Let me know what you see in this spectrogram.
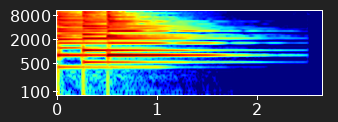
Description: C sharp 5th, G sharp, guitar chord

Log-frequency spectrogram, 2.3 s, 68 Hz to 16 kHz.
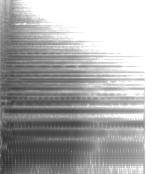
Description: Ab Minor Sharp 5th chord, Guitar; Abm#5 strummed; JGuitar

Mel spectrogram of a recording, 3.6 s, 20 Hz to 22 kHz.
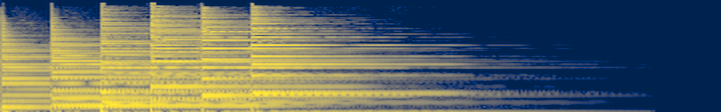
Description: Ab 13th down Guitar DADGAD; Ab13 arpeggiated; Ab13 Chord

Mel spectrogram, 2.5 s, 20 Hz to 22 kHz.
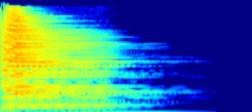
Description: Gb 7th Flat 9th Gb Guitar Open D

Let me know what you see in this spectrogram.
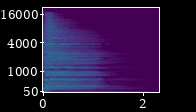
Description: Eb Major 11th G

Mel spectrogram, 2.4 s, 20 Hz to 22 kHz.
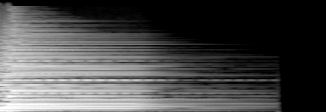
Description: G Minor 6th, Guitar Drop D

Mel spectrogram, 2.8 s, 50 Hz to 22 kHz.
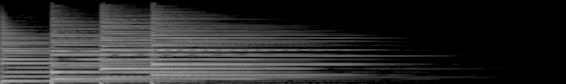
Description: Ab Minor Major 7th Ab, Guitar DADGAD; x,11,13,12,14,x; down

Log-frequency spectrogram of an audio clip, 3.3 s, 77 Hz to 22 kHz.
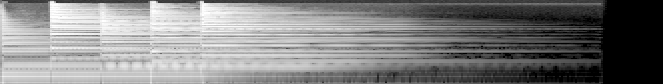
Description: C sharp Augmented Major 7th down Guitar, chord; x,9,12,10,9,11; arpeggiated; JGuitar

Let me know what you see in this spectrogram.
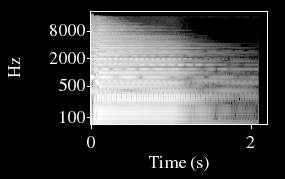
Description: C Major 7th Suspended 2nd C down, chord

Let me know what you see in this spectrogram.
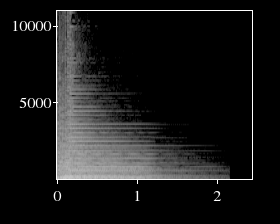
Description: Bb 7th Sharp 9th, Bb7#9 chord; strummed; JGuitar

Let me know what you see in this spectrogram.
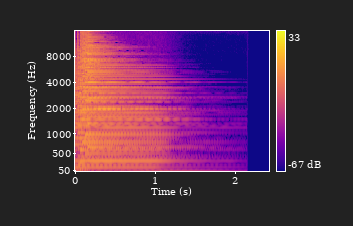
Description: E 7th Sharp 9th D, chord

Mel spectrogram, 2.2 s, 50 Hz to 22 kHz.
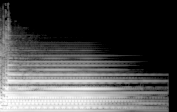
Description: Bb Augmented Major 7th Bb, Bass; Bb+M7 strummed; JGuitar

